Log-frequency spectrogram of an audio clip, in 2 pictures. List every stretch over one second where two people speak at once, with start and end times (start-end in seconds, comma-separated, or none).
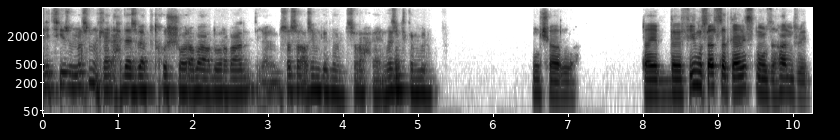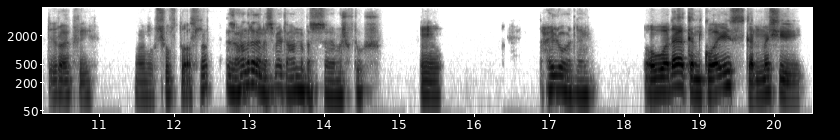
none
